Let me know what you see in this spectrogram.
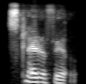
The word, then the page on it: sclerophyll: Indian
